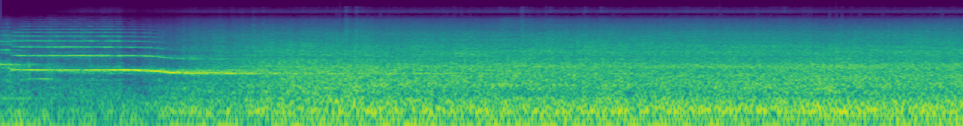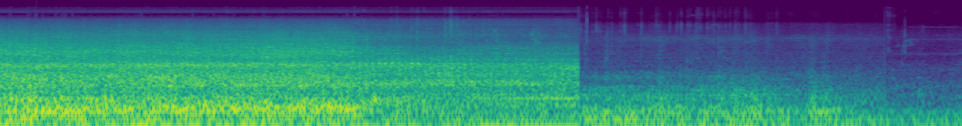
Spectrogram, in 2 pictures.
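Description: Train horn sounding loudly, its pitch dropping as it goes past, followed by the loud, steady rush of a train running past at speed. The sound cuts off suddenly about twenty seconds in, leaving a quieter background.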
